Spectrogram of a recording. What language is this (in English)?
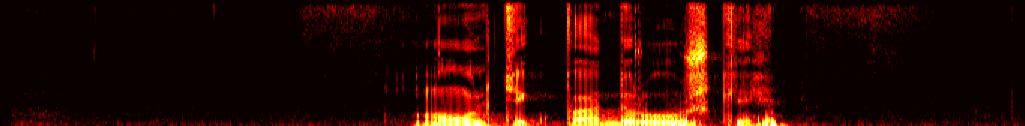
Russian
